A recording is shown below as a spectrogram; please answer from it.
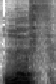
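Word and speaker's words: l'œuf: if situation in french the f is only pronounced when the word is in its singular form as a plural the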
